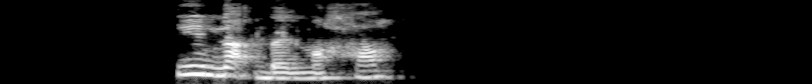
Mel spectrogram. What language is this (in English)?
Maltese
